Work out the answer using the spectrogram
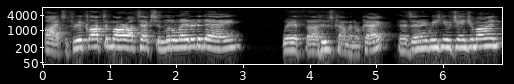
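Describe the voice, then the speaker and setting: A hoarse man losing his voice, a real estate agent making a pushy, persuasive sales call who keeps checking in with "okay?" and clears his throat often. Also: high voice, a little fast, roomy sound, muffled recording.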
